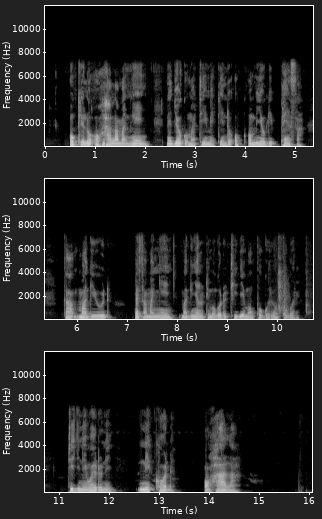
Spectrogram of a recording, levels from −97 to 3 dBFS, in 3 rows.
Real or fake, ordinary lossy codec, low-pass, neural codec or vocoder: real; none; 7.2 kHz; none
